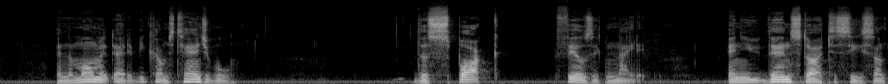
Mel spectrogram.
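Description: No technical faults can be heard in the recording.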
